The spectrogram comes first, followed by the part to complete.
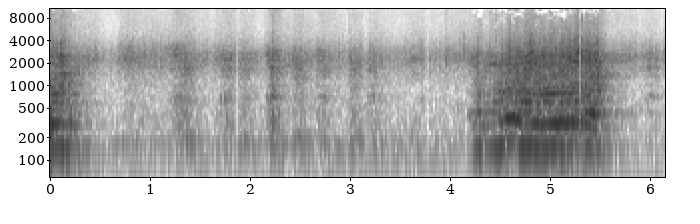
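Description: Soft, low grunts and breathy huffs come first, spaced irregularly. Then a bear lets out a loud, rasping roar lasting over a second before it fades away.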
